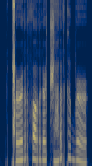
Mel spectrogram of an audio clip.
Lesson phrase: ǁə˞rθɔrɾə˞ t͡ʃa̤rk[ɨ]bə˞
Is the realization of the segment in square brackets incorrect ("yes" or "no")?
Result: no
